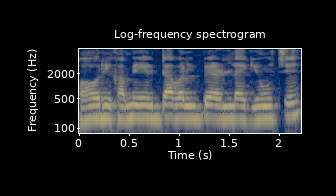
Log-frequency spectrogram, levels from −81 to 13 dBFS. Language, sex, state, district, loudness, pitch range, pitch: Garhwali, female, Uttarakhand, Tehri Garhwal, -18 LUFS, 170-180 Hz, 175 Hz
